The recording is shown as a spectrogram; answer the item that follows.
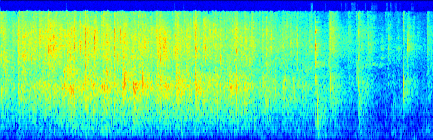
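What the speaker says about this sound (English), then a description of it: "Please give them a round of applause." An audience at a poetry gala applauds for a string group, dense and continuous clapping that gradually thins and softens toward the end.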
